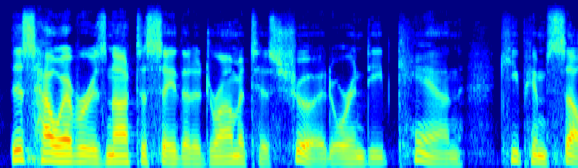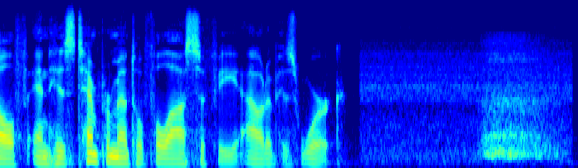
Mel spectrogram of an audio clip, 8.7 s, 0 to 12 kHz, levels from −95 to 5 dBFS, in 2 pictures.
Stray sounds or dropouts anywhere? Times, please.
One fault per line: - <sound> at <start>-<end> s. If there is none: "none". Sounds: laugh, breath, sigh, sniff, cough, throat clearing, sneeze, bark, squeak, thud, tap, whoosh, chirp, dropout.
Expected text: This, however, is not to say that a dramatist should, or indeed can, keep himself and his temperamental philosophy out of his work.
- breath at 7.9-8.6 s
